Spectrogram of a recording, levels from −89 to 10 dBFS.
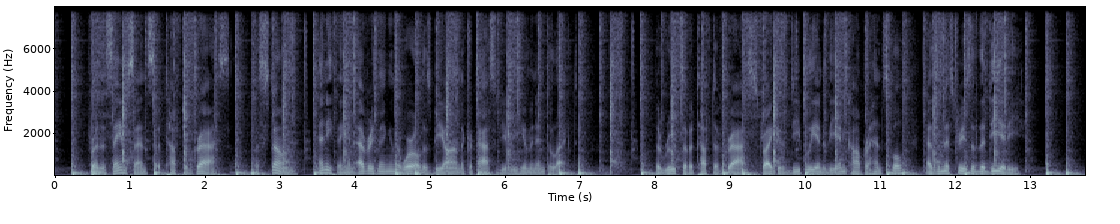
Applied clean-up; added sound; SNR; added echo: none; Drum kit; 1 dB; none.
